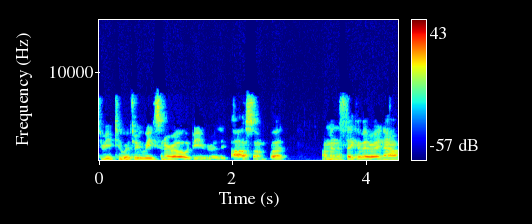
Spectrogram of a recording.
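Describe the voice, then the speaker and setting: A man with an American accent, a fairly low pitch and monotone, flat intonation, at a fairly quick pace. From Minnesota. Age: 20s. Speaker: podcast guest in alcohol recovery. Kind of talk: interview. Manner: halting, repeats words.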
